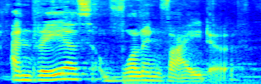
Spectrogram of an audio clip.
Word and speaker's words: Vollenweider: And Andreas Vollenweider, how do you pronounce his name? Andreas Vollenweider,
